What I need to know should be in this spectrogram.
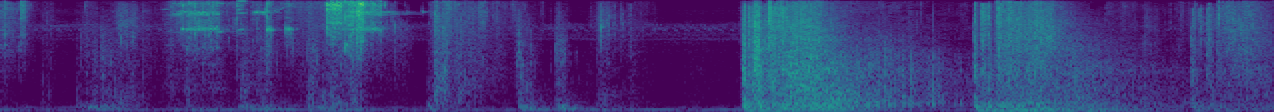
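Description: A wooden door creaks open and shut.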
